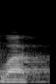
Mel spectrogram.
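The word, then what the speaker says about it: walk: देखिए ए और ओ यू इन दोनों के बाद यल आएगा तो साइलेंट रहेगा। एग्जाम्पल टॉक, देखिए ए के बाद यल आया, वाक, कॉम, कॉप।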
